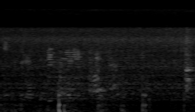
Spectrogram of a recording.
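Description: Faint background talk with a few soft clicks, the sharpest just under a second in.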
